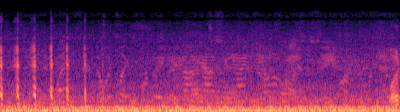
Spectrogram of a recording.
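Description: Classic custom car's engine rumbling steadily at low speed as the car rolls past, a deep, continuous low exhaust note.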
